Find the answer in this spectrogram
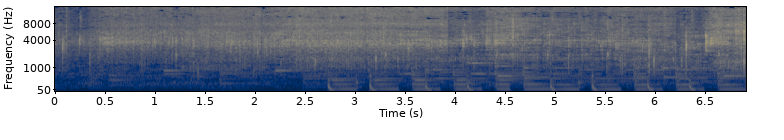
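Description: Pieces of fish sizzling in hot oil and spice paste in an aluminium wok as they are dropped in, with a few light knocks. Background music with a pulsing bass beat comes in about three seconds in.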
